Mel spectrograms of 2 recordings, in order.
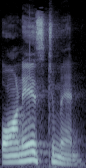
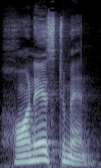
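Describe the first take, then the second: First: The first word begins with a vowel sound. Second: The first word begins with an h sound. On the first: The speaker calls it right. "কিন্তু উচ্চারণ হচ্ছে অনেস্ট man" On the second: The speaker calls it wrong. "আমাদের উচ্চারণ কি হওয়া দরকার? হনেস্ট man"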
